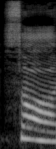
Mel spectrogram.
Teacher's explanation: make sure it's low, it's an aw sound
